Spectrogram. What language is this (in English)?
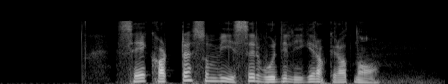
Norwegian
